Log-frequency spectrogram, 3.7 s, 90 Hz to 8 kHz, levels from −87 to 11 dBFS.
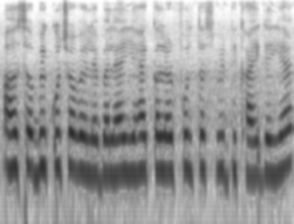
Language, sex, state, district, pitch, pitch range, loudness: Hindi, female, Haryana, Charkhi Dadri, 265 Hz, 255-280 Hz, -13 LUFS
